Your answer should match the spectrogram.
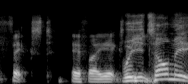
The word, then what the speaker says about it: FIXD: car have you heard of the thing called fixed fix well you told me yeah you told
